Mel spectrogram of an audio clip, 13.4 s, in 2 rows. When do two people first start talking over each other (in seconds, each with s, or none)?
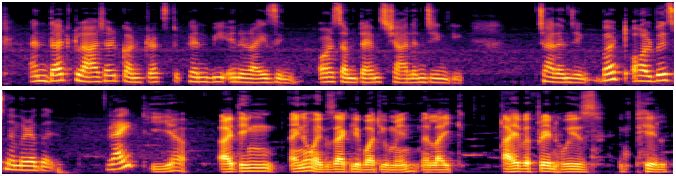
none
